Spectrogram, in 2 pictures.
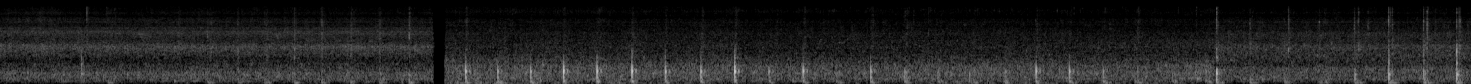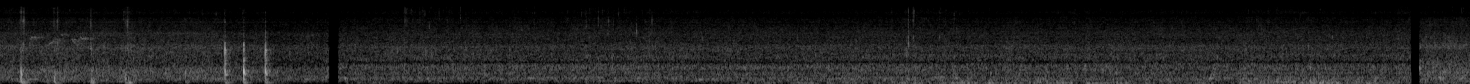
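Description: A run of sharp knocks, about two a second and several seconds long, over a steady outdoor hiss; the knocks stop partway through, leaving only the hiss.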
